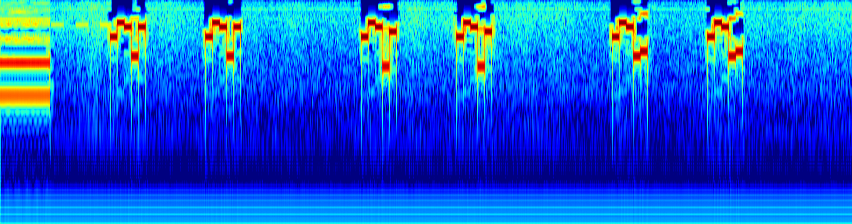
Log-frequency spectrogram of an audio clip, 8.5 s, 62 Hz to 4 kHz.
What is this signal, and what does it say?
Five-tone selective call (ZVEI), heard as quick runs of five tones, tones of about 70 ms. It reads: 88040 88040 88029 88029 88045 88045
